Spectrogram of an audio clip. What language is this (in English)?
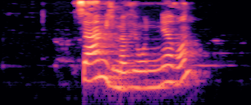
Kabyle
